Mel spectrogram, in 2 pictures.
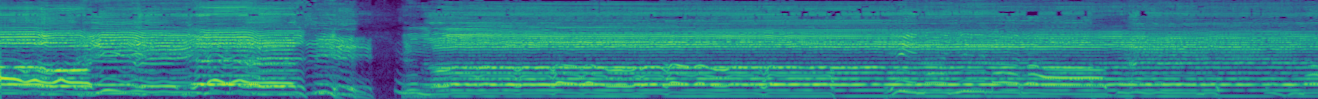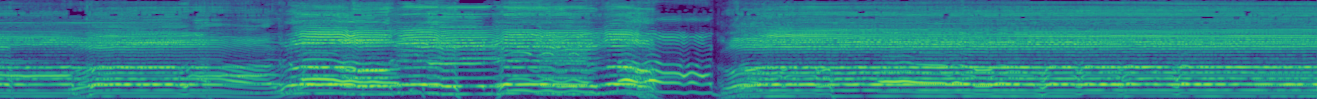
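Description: A group of men singing a folk song a cappella. One voice winds and ornaments a melody above a long, steady held note sung by the others. The singing breaks off for a moment about four seconds in and dips briefly twice more later on.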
